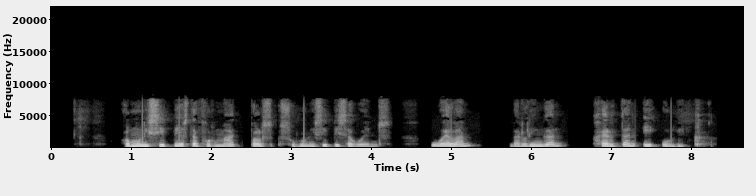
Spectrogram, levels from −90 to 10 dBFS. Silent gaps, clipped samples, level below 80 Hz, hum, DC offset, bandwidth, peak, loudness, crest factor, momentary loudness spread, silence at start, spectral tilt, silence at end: 2.42-2.49 s, 4.28-4.36 s, 4.62-4.74 s, 5.40-5.73 s, 6.50-6.77 s; under 0.1%; -56 dBFS; none; under 0.1%; 8 kHz; -2 dBFS; -18 LUFS; 16 dB; 15 LU; 0.95 s; -7 dB/octave; 0.5 s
